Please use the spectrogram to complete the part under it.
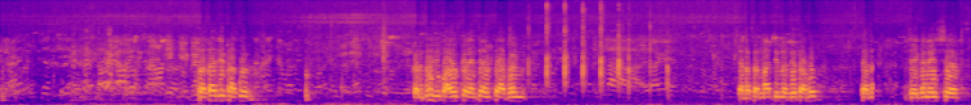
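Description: A man announces loudly through a microphone and loudspeakers, outdoors.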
